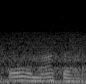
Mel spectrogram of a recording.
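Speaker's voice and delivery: ordinary talk, nothing marked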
